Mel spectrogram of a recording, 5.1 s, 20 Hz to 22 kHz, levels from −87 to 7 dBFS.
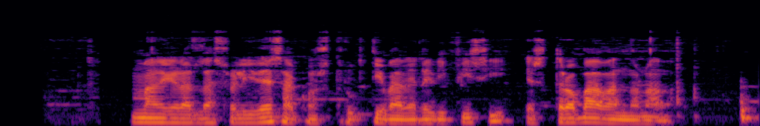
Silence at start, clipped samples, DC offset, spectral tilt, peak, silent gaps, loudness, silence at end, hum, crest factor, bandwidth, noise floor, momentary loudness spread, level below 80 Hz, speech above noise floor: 0.9 s; under 0.1%; under 0.1%; -5 dB/octave; -6 dBFS; none; -26 LUFS; 0 s; none; 22 dB; 9.4 kHz; -57 dBFS; 9 LU; -58 dBFS; 31 dB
